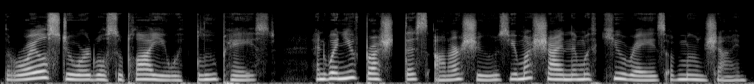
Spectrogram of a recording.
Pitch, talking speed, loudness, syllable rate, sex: 225 Hz, 205 wpm, -17 LUFS, 4.9 syllables/s, female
